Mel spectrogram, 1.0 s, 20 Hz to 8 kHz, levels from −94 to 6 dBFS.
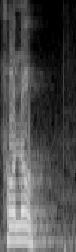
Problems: none marked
